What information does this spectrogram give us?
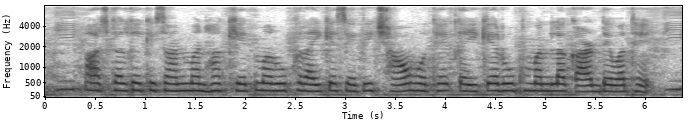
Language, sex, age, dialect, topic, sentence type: Chhattisgarhi, female, 18-24, Eastern, agriculture, statement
